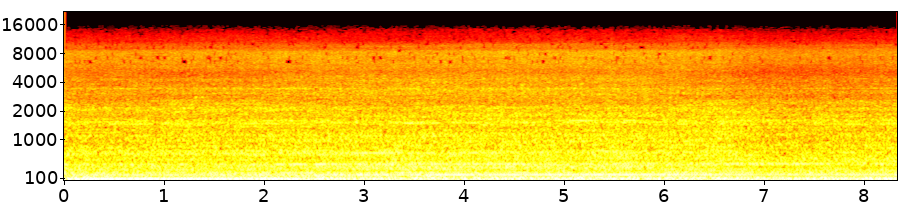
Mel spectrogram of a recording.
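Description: Truck engine and road noise heard inside the cab while cruising on a highway: a steady low drone with an even rushing hiss over it.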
